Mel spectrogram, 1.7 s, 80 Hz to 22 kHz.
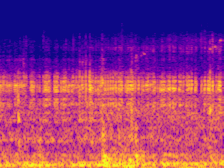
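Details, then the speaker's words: Traxxas TRX4 crawler with a Hobbywing 1080 brushed ESC whose PWM frequency was set to 16k: at light throttle only a soft, low gear-and-drivetrain rumble is heard, with no motor whine or buzz. "you don't hear anything just the actual truck"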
